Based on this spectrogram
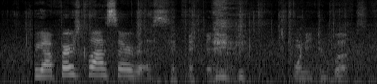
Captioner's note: laughing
